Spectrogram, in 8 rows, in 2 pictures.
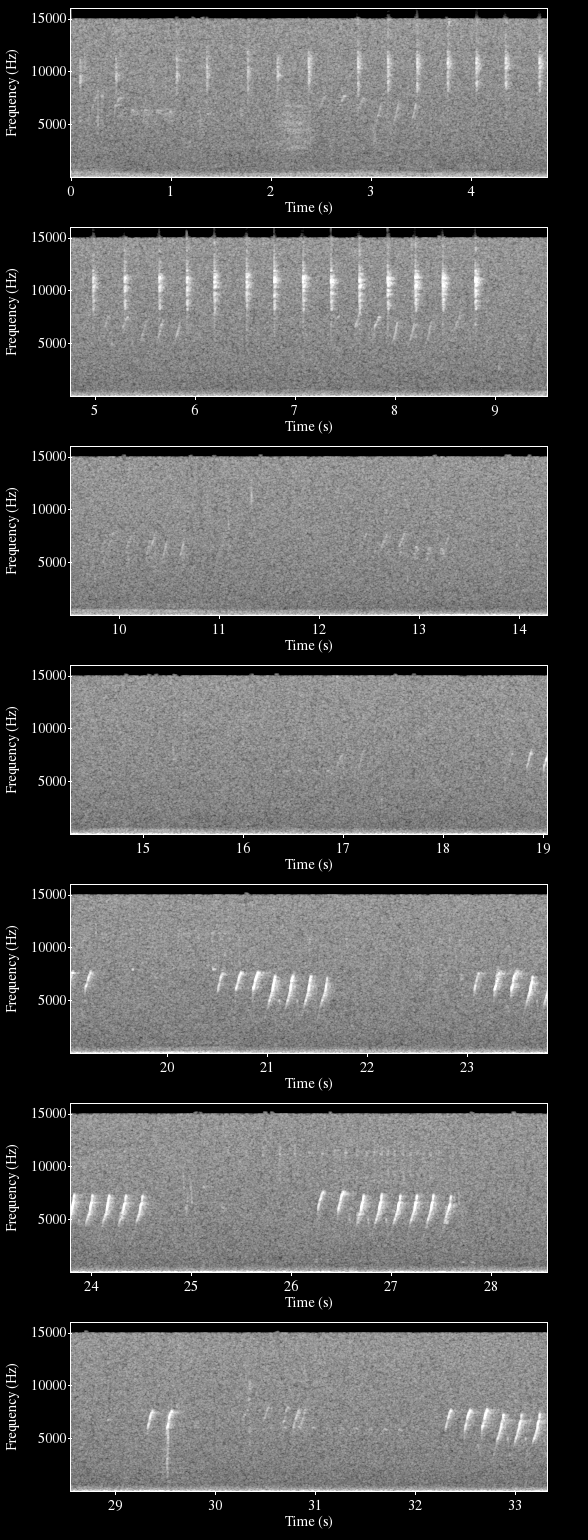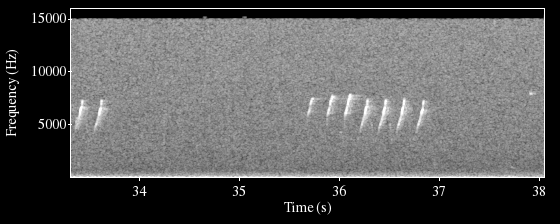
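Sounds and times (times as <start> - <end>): small bird chirping: 20.4 - 21.7, 23.1 - 24.6, 26.2 - 27.7, 29.3 - 29.7, 32.3 - 33.8, 35.7 - 37.0.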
